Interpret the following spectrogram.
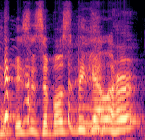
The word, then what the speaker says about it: Gallagher: Pronounced that way. Is it supposed to be Gallagher? Gallagher.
